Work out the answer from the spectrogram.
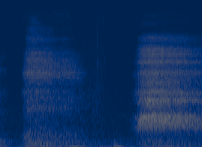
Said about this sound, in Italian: Al nostro respiro cosa significa? Significa che ognuno di noi, quando respira, inspira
